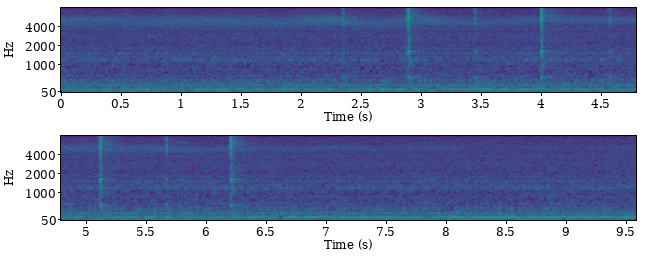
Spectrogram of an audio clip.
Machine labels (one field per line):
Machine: valve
